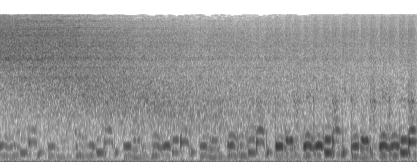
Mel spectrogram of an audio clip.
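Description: Breakdown in a hard house dance track: no kick drum or bass, just a loud white-noise wash that slowly fades, over a short wavering synth figure repeating underneath.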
